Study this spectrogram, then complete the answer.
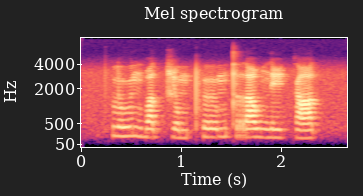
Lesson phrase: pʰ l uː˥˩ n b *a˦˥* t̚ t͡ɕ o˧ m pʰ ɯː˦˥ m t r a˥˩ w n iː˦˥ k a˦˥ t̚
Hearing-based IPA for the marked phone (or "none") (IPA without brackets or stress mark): a˦˥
